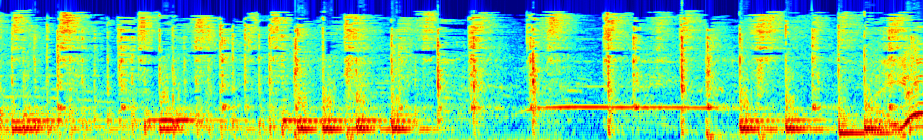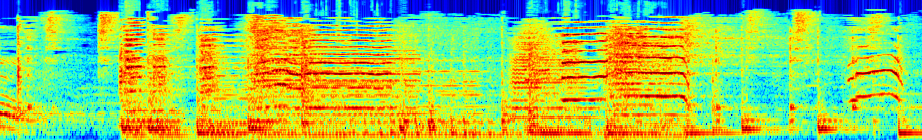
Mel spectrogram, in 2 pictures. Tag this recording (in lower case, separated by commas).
music, wood block, salsa music, music of latin america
